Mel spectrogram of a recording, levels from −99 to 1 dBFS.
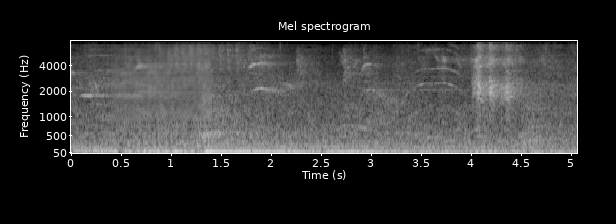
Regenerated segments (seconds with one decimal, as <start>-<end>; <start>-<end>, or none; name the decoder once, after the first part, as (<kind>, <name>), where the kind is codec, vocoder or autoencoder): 0.4-1.4 (vocoder, Vocos)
